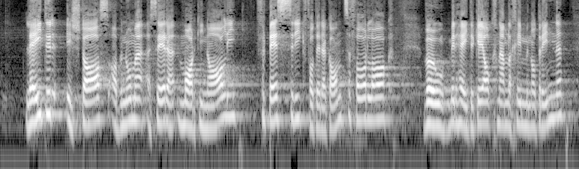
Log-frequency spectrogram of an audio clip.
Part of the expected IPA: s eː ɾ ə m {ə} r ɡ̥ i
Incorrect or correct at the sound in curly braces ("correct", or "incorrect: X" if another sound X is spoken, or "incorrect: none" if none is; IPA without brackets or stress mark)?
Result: incorrect: ɑ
